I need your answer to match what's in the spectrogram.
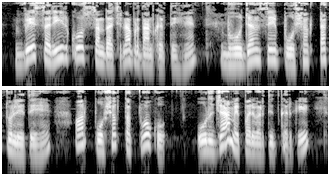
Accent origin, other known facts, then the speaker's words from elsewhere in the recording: Jaunpur, Uttar Pradesh, India; मैं उत्तर प्रदेश के जौनपुर जिले का निवासी हूँ।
